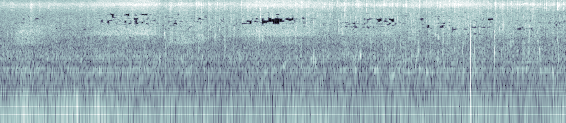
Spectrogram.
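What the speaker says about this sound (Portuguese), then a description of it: "Chuvarada danada aí." Heavy rain falls in a garden planted with acerola, pigeon peas and beans, a dense, steady hiss of water with faint trickling and scattered drips throughout.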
